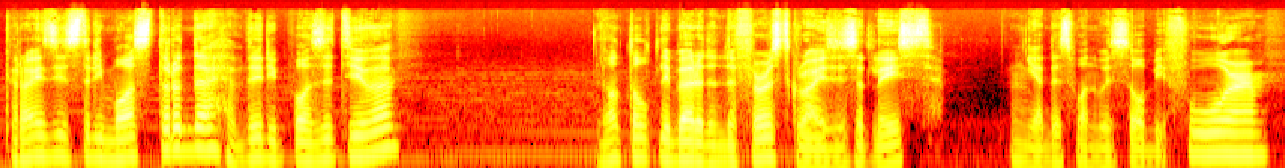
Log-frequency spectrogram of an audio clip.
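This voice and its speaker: A man's voice: mid-range voice, expressive, unhurried, darkish tone, faint music behind. A man hosting a live stream, chatting offhandedly and reading text aloud with wry asides. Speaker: streamer and show host. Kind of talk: casual live-stream commentary.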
